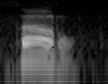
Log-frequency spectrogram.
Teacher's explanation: Fa'athar langsung setelah huruf tha bertemu dengan huruf ro sukun ya, jadi tafhim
